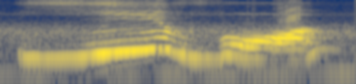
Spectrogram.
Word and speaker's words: его: So his or its, if it's neuter, его, listen to my pronunciation attentively.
